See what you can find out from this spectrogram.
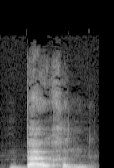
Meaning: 1. to bend 2. to bow
- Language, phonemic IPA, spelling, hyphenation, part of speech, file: Dutch, /ˈbœy̯ɣə(n)/, buigen, bui‧gen, verb, Nl-buigen.ogg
